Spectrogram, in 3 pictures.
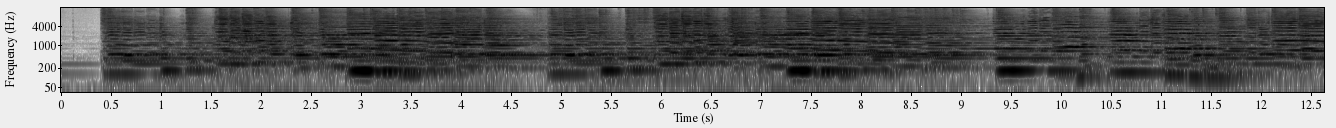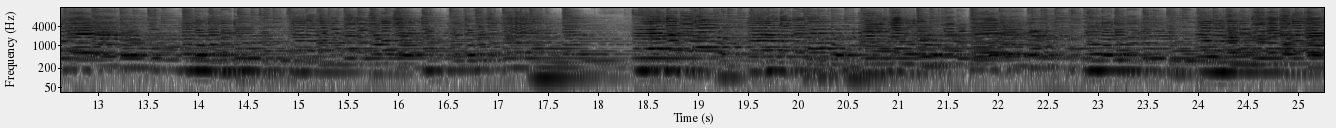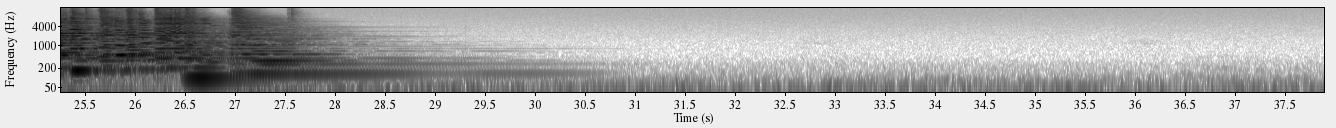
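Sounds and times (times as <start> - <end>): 
trio sonata gavotte in D major: 0.4 - 28.6.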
